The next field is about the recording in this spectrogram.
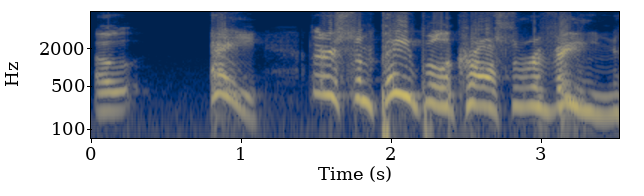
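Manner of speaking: booming, very loud, high-pitched ogre shout. Player voicing an ogre character for the group: ogre voice. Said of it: "that's not an ogre voice".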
